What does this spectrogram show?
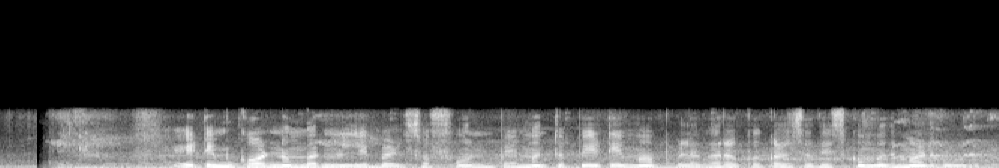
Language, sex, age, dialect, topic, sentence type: Kannada, female, 31-35, Central, banking, statement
